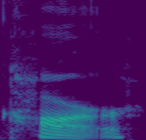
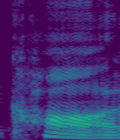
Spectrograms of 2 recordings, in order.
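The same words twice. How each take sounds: First: It is said in a general accent. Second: It is said in a Boston accent. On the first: This is the usual way to say it. "instead of car" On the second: This is how the Boston colleague said it. "He'd always say car"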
